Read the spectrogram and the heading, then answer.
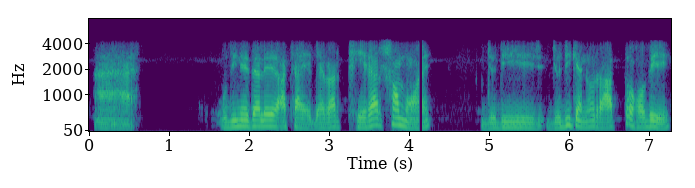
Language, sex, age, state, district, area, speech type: Bengali, male, 60+, West Bengal, North 24 Parganas, urban, conversation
